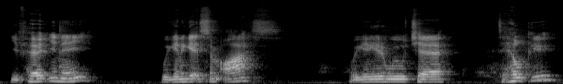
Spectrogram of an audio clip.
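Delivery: calm, measured reassurance with pauses; steady them, unhurried between phrases. Retold or imitated. Lady settling an injured, panicked player, very calm. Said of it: "in a very calm voice".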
